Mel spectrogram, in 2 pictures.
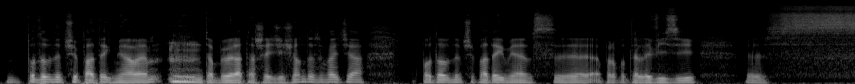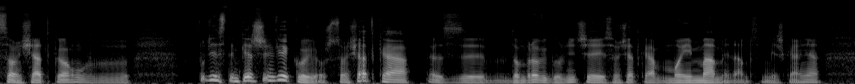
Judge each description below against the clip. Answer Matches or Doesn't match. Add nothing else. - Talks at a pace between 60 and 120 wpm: Matches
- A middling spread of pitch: Matches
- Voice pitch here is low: Matches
